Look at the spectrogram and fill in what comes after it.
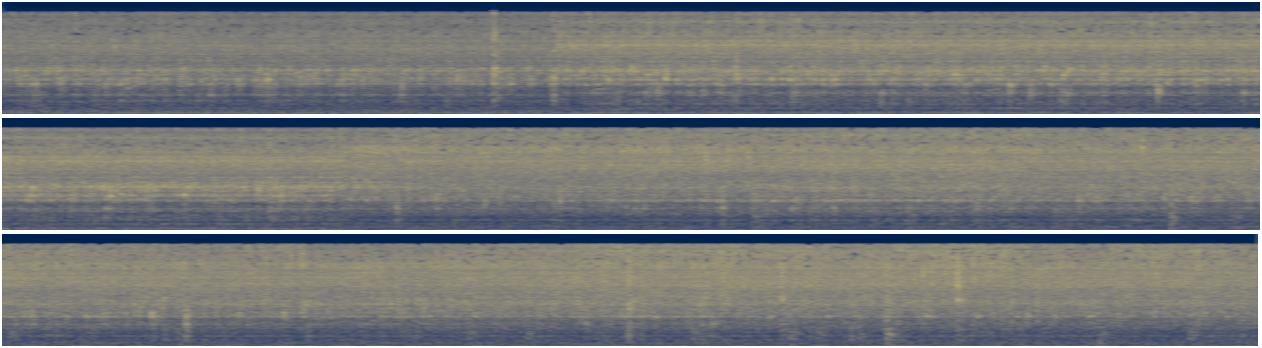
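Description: Pork, onion and ginger frying in a pot: a steady sizzle with occasional pops.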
